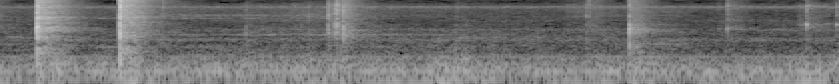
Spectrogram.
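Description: Egg shell tapped against the rim of a stainless steel bowl to crack it: two sharp taps in the first second, then a couple of fainter clicks.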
